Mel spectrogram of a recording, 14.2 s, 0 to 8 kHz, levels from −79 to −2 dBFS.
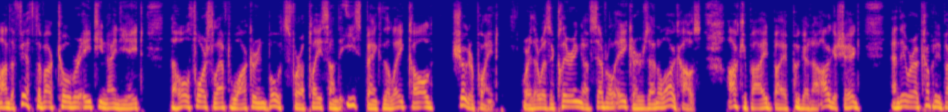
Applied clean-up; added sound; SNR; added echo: none; none; none; none.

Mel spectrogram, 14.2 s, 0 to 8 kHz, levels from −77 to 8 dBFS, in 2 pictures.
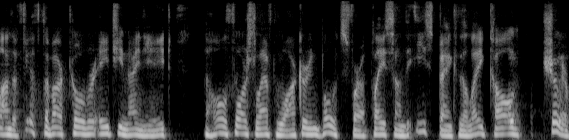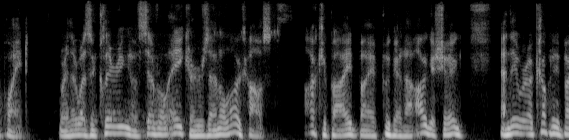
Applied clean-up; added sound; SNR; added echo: neural mask model DeepFilterNet 3.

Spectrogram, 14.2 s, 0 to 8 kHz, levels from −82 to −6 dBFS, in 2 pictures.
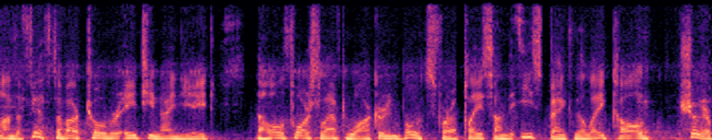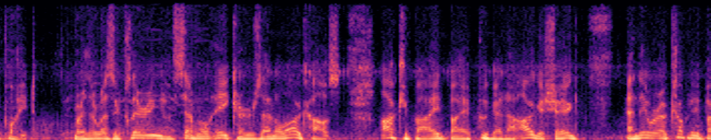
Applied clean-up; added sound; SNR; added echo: neural separator model SepFormer DNS4.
